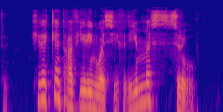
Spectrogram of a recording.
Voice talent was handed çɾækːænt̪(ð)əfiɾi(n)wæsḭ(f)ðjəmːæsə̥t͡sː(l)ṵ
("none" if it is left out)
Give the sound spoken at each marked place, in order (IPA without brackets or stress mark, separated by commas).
ʁ, n, f, ɾ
